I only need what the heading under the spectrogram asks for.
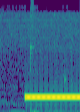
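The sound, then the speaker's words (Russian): A telephone call rings through while the person being called does not pick up. After half a second of faint hiss, a single steady electronic tone starts abruptly and holds at a constant pitch. “Звоню ей, звоню, пацаны, звоню этой Альбине. Трубку не берет.”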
